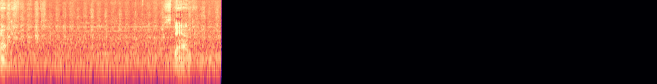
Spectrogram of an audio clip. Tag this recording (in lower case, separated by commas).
speech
